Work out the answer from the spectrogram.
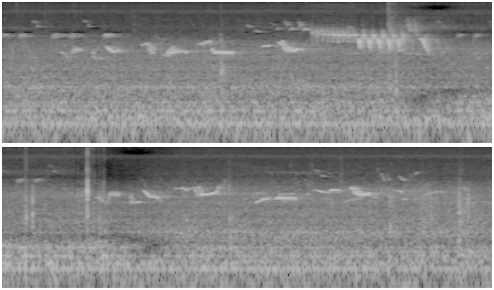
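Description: Birds chirping and singing throughout, with a fast trill about four seconds in. A few sharp clicks sound in the middle.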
